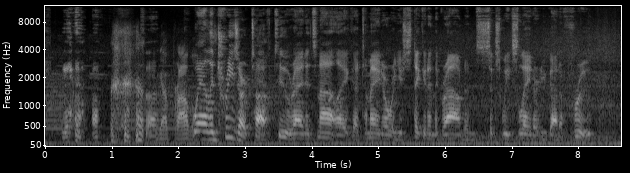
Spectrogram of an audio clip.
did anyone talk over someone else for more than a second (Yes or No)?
No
